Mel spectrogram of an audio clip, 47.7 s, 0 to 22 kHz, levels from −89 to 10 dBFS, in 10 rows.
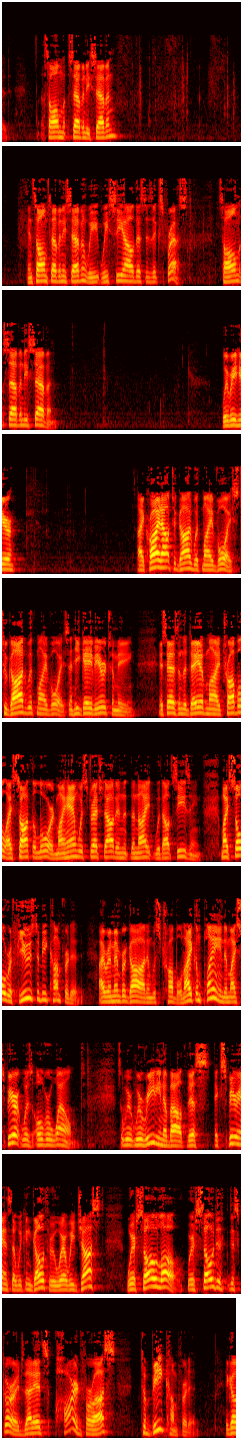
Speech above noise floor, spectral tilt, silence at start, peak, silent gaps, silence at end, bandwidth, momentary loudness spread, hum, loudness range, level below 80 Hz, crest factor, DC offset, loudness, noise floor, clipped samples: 48 dB; -4.5 dB/octave; 0 s; 0 dBFS; none; 0 s; 8.8 kHz; 13 LU; none; 6 LU; -68 dBFS; 24 dB; under 0.1%; -23 LUFS; -71 dBFS; under 0.1%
